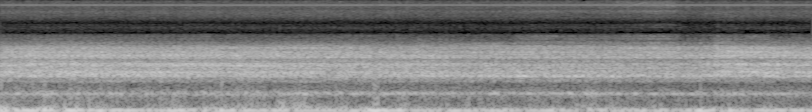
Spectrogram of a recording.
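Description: Honda motorcycle engine running steadily at road speed, with wind buffeting the action camera's microphone.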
